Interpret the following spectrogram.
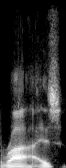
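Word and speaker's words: RYZE: it's amazing and it's called r y Ze pronounced rise play on words R YZ no I don't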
